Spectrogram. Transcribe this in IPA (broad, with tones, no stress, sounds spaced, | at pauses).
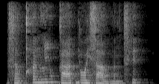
s ɐ˨˩ w kʰ ɐ˥ n l iː˥ w k aː˨˥ t̚ j ɔː˧ j s aː˨˩ w ŋ ɐ˨˩ ŋ t͡sʰ ɪ˥ k̚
